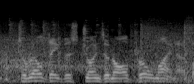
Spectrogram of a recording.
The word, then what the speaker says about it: Terrell: And it's pronounced Terrell. Terrell Davis joins an all-pro lineup on NFL Total Access.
